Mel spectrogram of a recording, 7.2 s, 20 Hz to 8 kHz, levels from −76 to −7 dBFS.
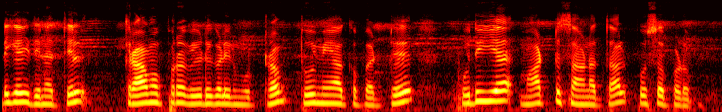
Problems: constant background noise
